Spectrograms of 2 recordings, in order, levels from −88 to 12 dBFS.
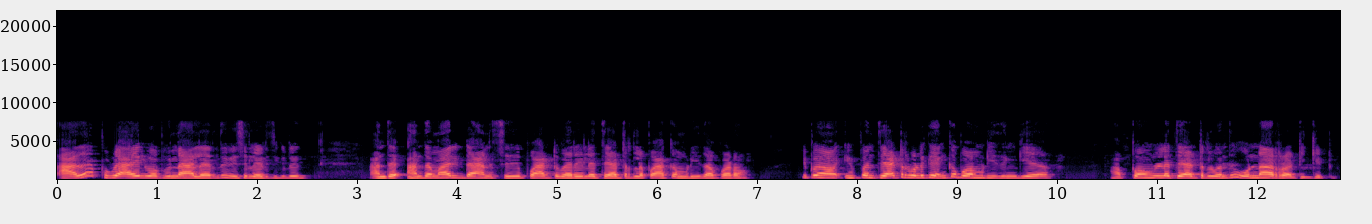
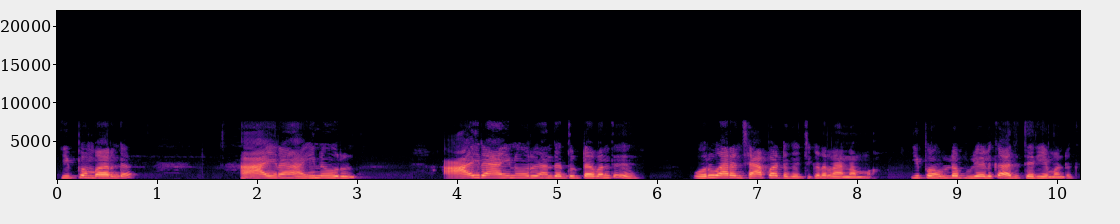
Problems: none marked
